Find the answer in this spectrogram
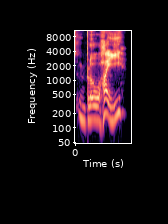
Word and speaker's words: Blåhaj: Now we know how to properly pronounce blåhaj in Swedish. I think you also have to, like, have a bit of, like, blåhaj. Oh, hi. Oh, hey. So you say it a little faster. Blåhaj.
